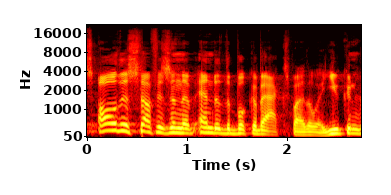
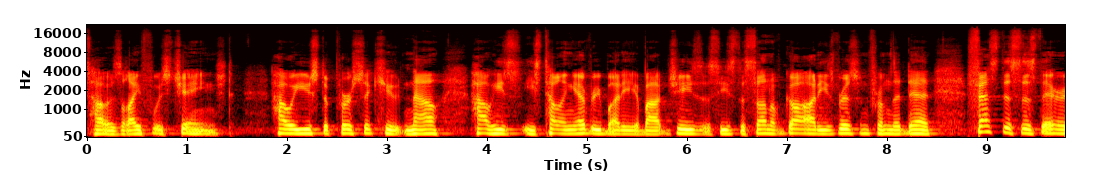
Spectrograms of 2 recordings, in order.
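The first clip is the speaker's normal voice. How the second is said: ordinary delivery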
